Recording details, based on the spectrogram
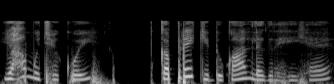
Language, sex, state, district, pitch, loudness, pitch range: Hindi, female, Himachal Pradesh, Shimla, 225 Hz, -23 LUFS, 220-260 Hz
